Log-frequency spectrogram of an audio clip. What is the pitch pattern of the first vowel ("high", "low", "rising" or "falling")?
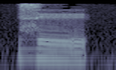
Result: low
